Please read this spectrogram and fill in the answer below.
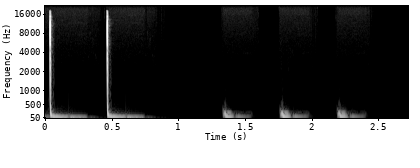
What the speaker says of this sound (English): it sounds like a softer kick in the background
